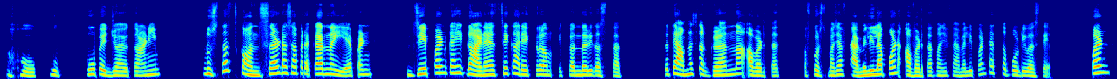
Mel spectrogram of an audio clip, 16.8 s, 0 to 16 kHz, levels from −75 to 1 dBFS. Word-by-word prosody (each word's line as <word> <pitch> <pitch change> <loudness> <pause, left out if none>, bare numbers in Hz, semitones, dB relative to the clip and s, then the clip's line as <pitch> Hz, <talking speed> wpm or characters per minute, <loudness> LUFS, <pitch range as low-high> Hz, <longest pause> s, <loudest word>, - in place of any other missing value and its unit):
हो, 170 -1 -5 0.3
खूप 205 -3 -5 0.4
खूप 230 +1 -2
एन्जॉय 185 -2 +1
होतो 175 +2 -5
आणि 190 +5 0 0.8
नुसताच 375 - -2
कॉन्सर्ट 255 - +3
असा 290 -1 0
प्रकार 245 -3 +4
नाहीये, 205 -8 +1
पण 225 0 +1 0.7
जे 245 +2 +6
पण 300 0 +3
काही 300 +1 +1
गाण्याचे 215 +3 +5
कार्यक्रम 220 -5 0
एकंदरीत 200 +2 -1
असतात 165 -3 -5 0.7
तर 230 - -3
ते - - +3
आम्हा 235 -1 +5
सगळ्यांना 210 +1 0
आवडतात. 180 -4 -1 0.4
ऑफकोर्स 185 0 -5
माझ्या 190 +3 -1
फॅमिलीला 200 +7 +4
पण 275 +3 +2
आवडतात. 180 -2 -2
माझी 180 -1 -7
फॅमिलीपण 190 +8 -7
त्यात 295 -4 -9
सपोर्टिव्ह 190 -5 -4
असते. 155 - -9 0.6
पण 310 +2 +6
210 Hz, 125 wpm, -24 LUFS, 185-245 Hz, 0.8 s, जे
